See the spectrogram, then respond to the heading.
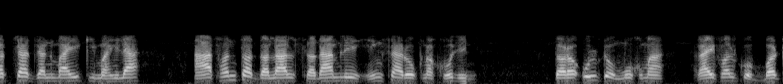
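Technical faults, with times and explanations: Throughout: GSM full-rate codec. The speech has that buzzy, gravelly GSM roughness, because the vocal tract is modelled and fed with sparse regular pulses at about 13 kbps. The line band sits around 300 Hz to 3.6 kHz, so it sounds thin and boxed-in, and the damage is plainly audible.
4.60–4.68 s: lost GSM frames, right after "दलाल सदामले हिंसा रोक्न". For roughly 60 ms the decoder keeps reusing the last good frame's settings. That gives a short metallic, ringing smear where the speech should carry on, which points to about three dropped frames.
6.88 s: sudden gain jump, just after "तर उल्टो मुखमा". The level falls by about 14 dB in a single step, with no ramp, and the speech and background noise drop together. That's most likely a digital gain setting applied instantly rather than faded in.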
